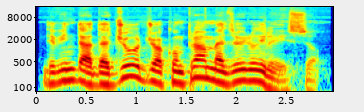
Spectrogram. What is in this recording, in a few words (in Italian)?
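"lesso", crespinese dialettale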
